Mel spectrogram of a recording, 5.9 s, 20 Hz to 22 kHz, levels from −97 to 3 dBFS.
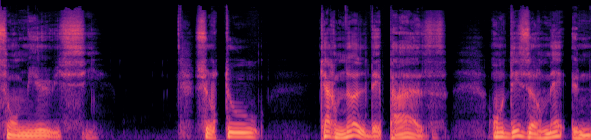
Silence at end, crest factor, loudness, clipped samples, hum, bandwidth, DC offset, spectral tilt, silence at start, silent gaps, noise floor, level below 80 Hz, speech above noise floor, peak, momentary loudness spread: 0 s; 16 dB; -24 LUFS; under 0.1%; none; 17.5 kHz; under 0.1%; -6 dB/octave; 0 s; none; -72 dBFS; -42 dBFS; 49 dB; -8 dBFS; 12 LU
